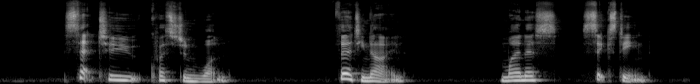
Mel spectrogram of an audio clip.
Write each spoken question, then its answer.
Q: 39 minus 16.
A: Answer 23.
